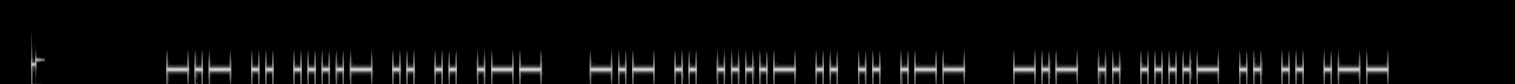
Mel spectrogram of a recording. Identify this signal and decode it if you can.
Morse code, heard as a keyed tone, about 17 wpm, 700 Hz. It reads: KI4IIW KI4IIW KI4IIW
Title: USA Call Signs Repeated 3x 17wpm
